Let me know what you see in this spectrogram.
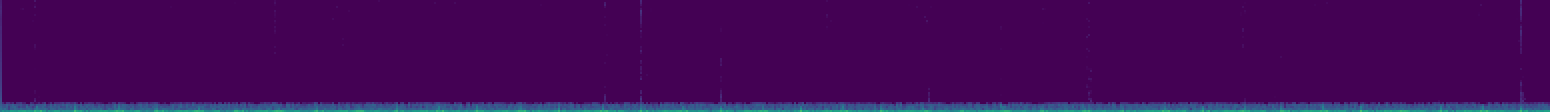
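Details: Heart sounds recorded after eating, sound quality enhanced; regular, muffled heartbeat thumps under a heavy low hum, an ordinary steady heart rhythm.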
